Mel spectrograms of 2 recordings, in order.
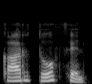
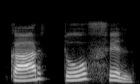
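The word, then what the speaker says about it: картофель: এটা উচ্চারণ হবে না। তাহলে কি হলো? কার্তোফেল।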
